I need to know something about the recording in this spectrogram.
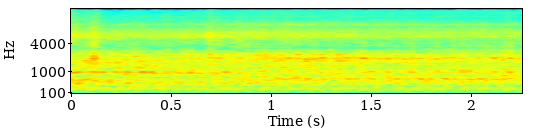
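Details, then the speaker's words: Kia after ignition work that removed excess wiring: steady, even, smooth idle hum at low revs with no pops or stumbles; the earlier misfire is gone. "can hear that there's not a misfire even a contingent one"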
